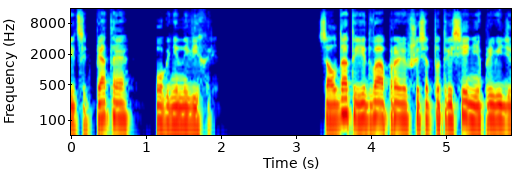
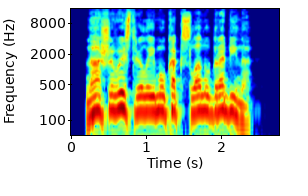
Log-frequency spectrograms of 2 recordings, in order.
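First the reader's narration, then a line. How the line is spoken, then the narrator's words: Yelling close by. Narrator (Russian): завопил где-то совсем рядом Петр Фоменко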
